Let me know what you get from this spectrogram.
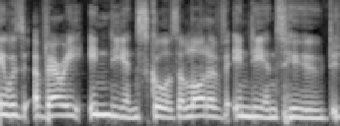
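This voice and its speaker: A woman with a British accent speaks in an animated tone at a fairly high pitch. The sound is dry and close, with no echo. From England. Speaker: fitness entrepreneur. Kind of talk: interview. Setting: podcast.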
